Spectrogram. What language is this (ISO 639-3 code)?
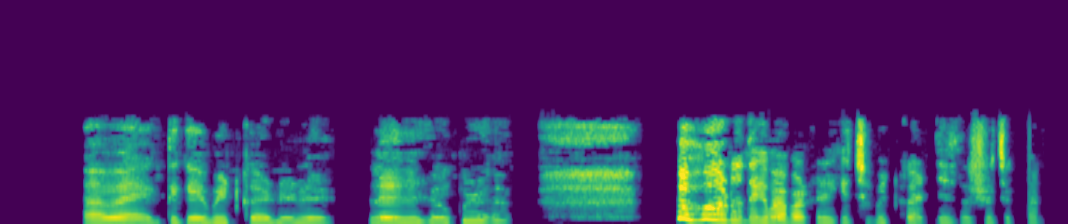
ben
